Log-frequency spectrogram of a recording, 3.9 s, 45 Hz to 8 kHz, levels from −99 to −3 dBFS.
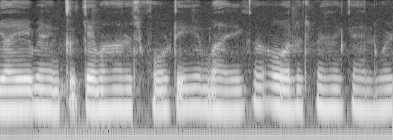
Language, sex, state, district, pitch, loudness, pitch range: Hindi, male, Delhi, New Delhi, 150 Hz, -17 LUFS, 145-150 Hz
